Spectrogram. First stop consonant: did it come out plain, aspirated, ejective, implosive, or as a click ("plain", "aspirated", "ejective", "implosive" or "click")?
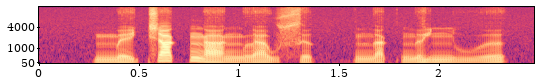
plain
